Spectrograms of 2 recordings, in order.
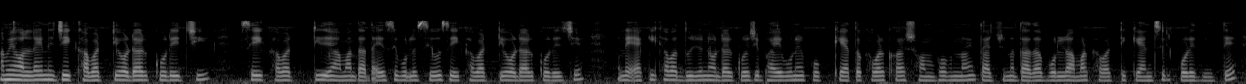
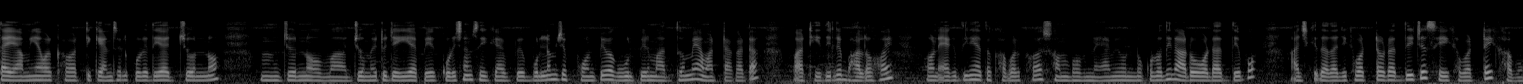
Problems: none marked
